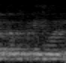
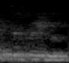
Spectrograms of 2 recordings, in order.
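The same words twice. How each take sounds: First: "tuflihun" with a final n sound; wrong ending. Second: "tuflihu" ends on an open u, no n; correct ending. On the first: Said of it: "Itu bukan tuflihun". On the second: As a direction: finish "tuflihu" on the vowel. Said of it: "Itu bukan tuflihun, ya, tuflihu". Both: Shown as a demonstration.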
